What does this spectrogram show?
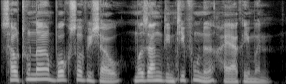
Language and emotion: Bodo, neutral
